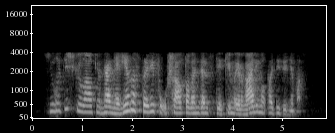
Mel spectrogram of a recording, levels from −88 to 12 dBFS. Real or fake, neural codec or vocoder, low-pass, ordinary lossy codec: fake; vocoder, 22.05 kHz, 80 mel bands, HiFi-GAN; 7.2 kHz; AAC, 16 kbps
